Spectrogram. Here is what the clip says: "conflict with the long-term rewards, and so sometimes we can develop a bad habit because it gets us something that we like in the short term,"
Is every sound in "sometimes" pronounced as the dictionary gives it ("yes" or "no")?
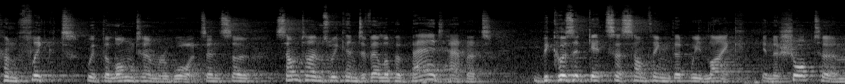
yes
